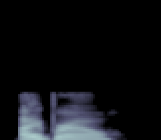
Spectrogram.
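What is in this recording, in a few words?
"eyebrow", English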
